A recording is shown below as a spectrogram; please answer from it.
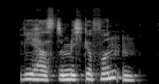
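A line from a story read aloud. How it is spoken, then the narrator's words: Exclaimed. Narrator (German): rief aus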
